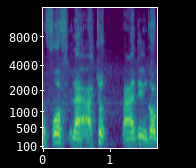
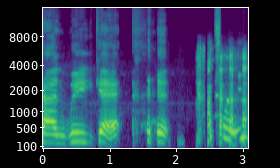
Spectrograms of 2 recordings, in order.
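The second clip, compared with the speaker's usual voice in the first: very slow, high, spelled-out, over-explaining delivery; 5 semitones higher than usual. Mocking how people talk to someone who doesn't understand, mocking slow speech to foreigners. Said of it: "this is what they do".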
